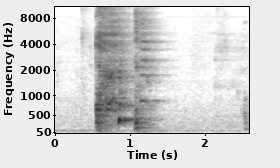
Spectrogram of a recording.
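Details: Cough.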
